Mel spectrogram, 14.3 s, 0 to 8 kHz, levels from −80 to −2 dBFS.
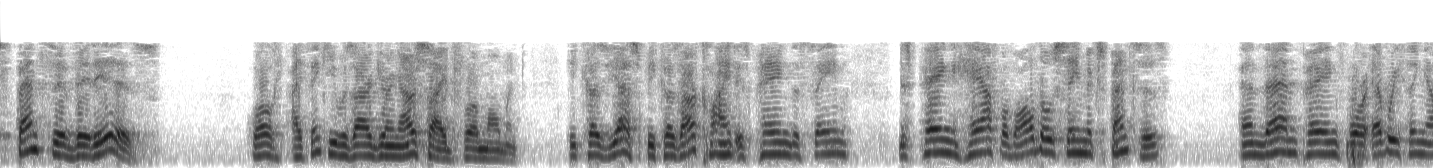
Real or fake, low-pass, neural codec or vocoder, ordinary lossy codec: real; 7.2 kHz; none; AAC, 16 kbps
